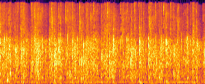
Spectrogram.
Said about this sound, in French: Voilà, Adrien. Bravo. Vous pouvez applaudir à Adrien Gygax.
